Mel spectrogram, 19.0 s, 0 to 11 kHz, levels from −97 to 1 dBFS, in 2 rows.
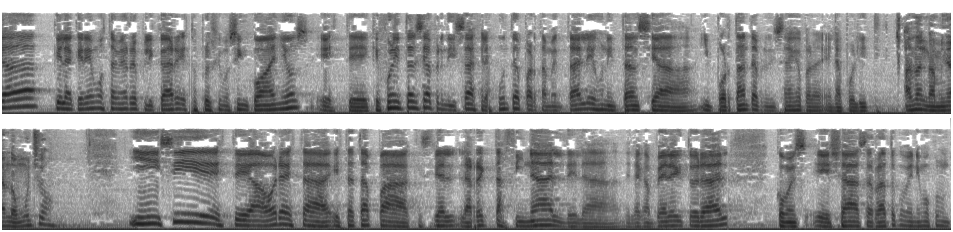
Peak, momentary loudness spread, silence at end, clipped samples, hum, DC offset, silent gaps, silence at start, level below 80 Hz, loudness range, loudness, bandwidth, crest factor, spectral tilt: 0 dBFS; 7 LU; 0 s; under 0.1%; none; 8%; none; 0 s; -36 dBFS; 3 LU; -15 LUFS; 8 kHz; 16 dB; -4 dB/octave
